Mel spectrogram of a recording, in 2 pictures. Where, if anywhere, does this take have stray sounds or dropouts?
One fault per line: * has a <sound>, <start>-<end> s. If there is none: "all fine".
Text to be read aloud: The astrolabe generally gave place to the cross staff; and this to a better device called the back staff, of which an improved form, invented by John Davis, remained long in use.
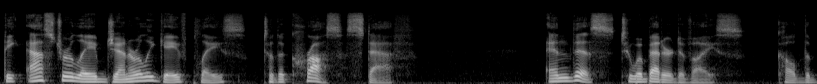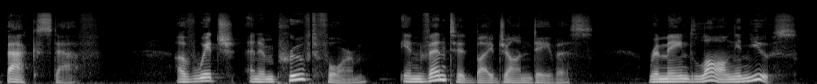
all fine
